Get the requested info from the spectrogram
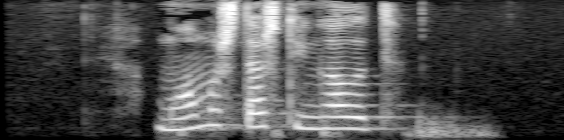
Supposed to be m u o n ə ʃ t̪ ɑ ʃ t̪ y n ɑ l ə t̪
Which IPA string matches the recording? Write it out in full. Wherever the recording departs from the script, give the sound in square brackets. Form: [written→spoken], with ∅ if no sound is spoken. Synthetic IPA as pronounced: m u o [n→m] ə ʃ t̪ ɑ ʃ t̪ y [n→ŋ] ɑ l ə t̪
